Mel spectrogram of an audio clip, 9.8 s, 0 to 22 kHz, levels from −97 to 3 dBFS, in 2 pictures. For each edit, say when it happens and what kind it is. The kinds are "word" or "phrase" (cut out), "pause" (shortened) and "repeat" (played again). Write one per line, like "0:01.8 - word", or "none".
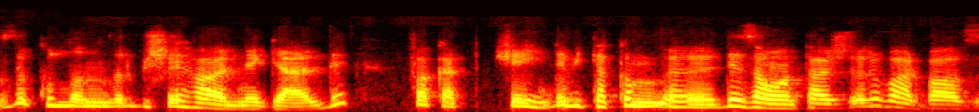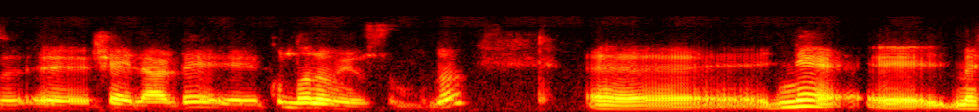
0:02.3 - word

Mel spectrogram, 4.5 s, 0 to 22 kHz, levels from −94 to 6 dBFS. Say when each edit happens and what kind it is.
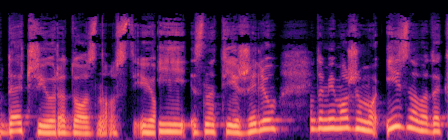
0:01.5 - word
0:03.1 - word

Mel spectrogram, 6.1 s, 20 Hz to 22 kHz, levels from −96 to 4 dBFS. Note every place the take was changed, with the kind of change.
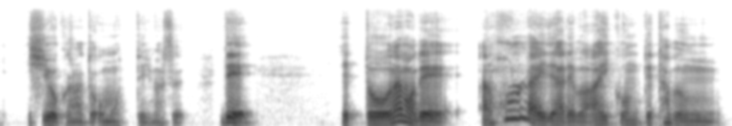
0:01.7 - pause
0:03.9 - pause

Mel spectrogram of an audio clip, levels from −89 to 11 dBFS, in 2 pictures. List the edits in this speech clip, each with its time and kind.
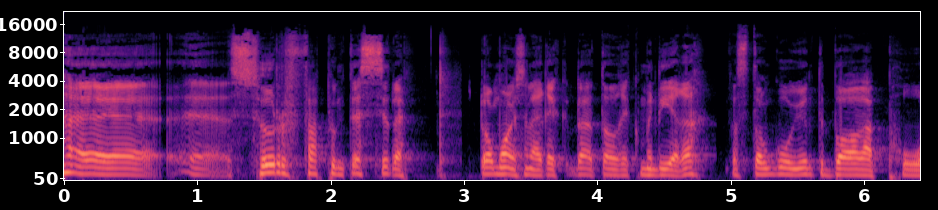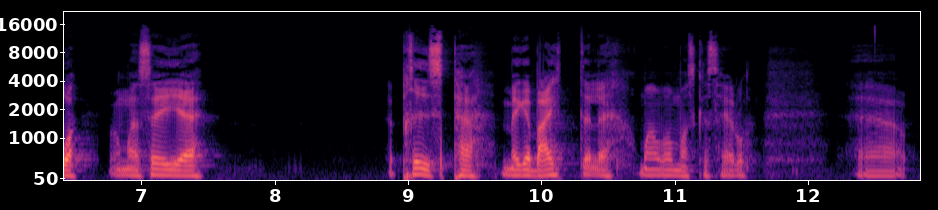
0:02.5 - word
0:03.0 - pause
0:04.9 - pause
0:06.7 - pause

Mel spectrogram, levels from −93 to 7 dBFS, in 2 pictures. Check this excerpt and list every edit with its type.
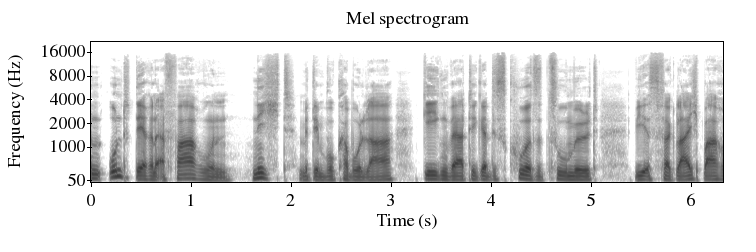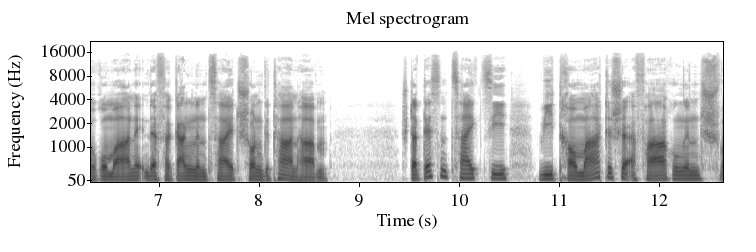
none

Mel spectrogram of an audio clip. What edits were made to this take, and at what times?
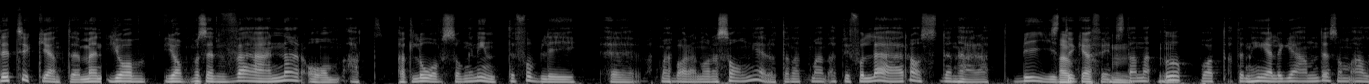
0:01.0 - word
0:05.9 - pause
0:06.7 - word
0:10.6 - word

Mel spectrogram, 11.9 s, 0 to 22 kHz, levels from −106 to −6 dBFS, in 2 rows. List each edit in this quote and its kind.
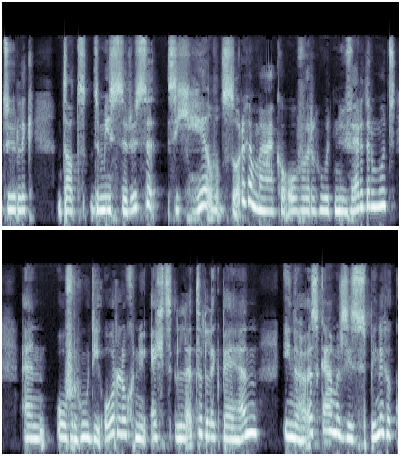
0:06.7 - pause
0:10.1 - pause

